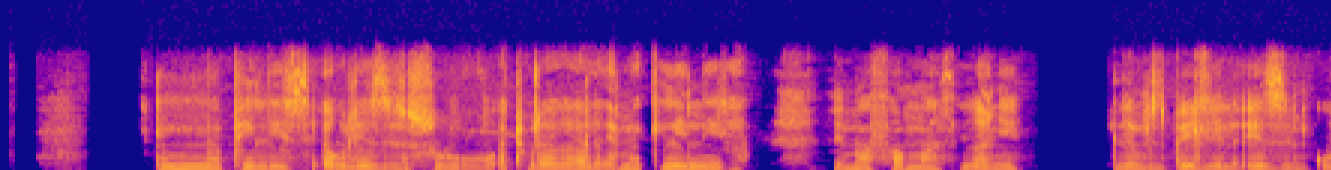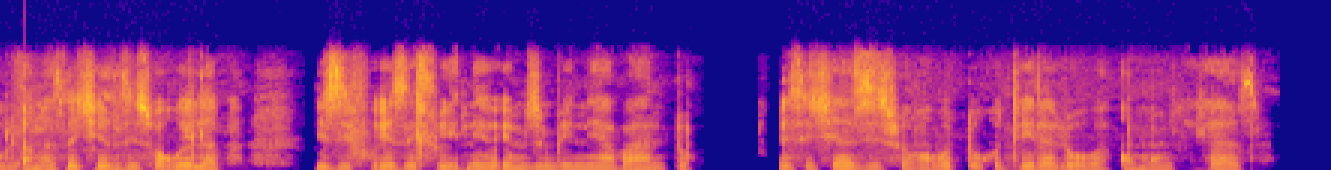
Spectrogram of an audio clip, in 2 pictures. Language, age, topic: North Ndebele, 36-49, health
